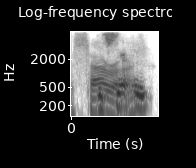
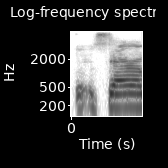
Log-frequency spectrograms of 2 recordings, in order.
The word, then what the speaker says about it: Sarah: or sah Sarah yeah Sarah Sarah with a short e in the first one and then isah Sarah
